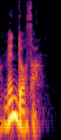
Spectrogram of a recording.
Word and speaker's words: Mendoza: Ein Brandy, ein spanischer, Cardinal Medoza. Medoza oder Mendoza? Mendoza.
